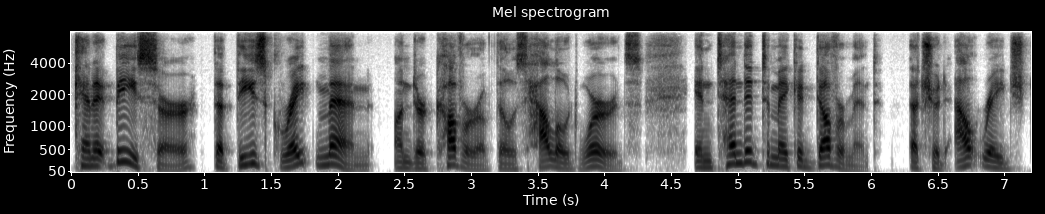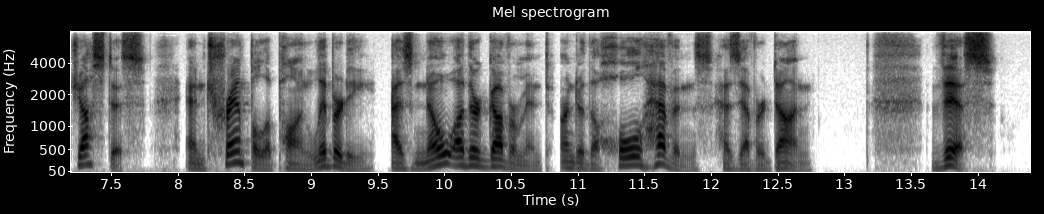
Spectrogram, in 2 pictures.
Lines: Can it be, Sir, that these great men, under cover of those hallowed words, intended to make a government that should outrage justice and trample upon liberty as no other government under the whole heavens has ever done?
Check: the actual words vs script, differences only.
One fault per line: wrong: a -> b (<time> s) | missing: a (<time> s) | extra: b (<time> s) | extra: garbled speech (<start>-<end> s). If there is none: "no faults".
extra: This (13.6 s)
